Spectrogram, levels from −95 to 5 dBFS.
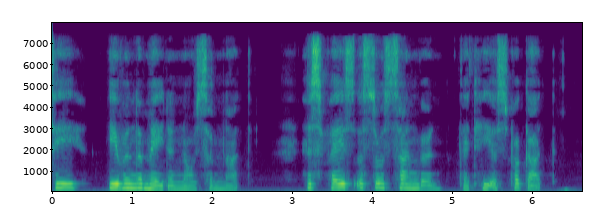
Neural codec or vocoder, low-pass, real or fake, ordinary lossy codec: none; 7.2 kHz; real; AAC, 48 kbps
